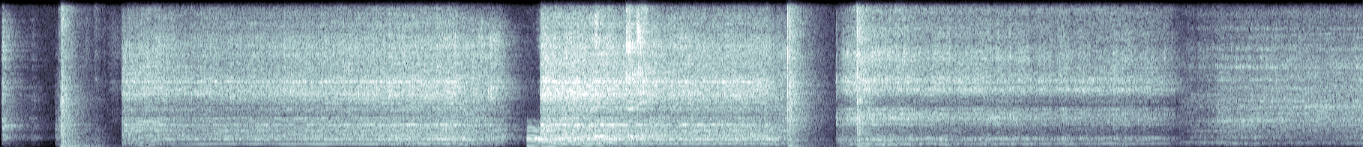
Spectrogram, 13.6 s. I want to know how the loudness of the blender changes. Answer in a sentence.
The volume of the blender goes up, then down.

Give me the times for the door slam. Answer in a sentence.
The door slam can be heard from 0.6 to 1.1 s and from 7.8 to 8.8 s.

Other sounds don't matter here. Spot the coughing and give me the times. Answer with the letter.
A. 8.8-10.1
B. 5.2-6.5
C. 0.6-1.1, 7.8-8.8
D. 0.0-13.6
B.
